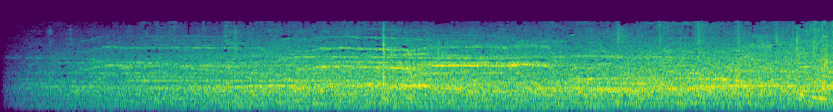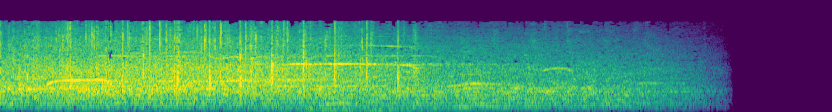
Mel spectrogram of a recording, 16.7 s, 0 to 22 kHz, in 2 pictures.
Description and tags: WALLA Ballpark Applause Short 04
This was recorded at the Rangers Ballpark in Arlington on the ZOOM H2.
applause, ballpark, baseball, cheering, clapping, crowd, field-recording, sports, walla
